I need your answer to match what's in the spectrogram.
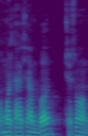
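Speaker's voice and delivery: very low, polite voice. Customer service apology to a customer, polite lowered voice. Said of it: "정중하게 목소리 낮춰서 사과해 줘야 될 거 아니야".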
